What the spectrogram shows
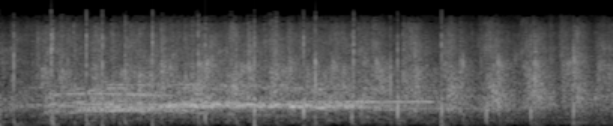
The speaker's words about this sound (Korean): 국민TV 시사 토크 마마이스 여러분의 힘찬 박수와 환호와 함께 시작하겠습니다.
